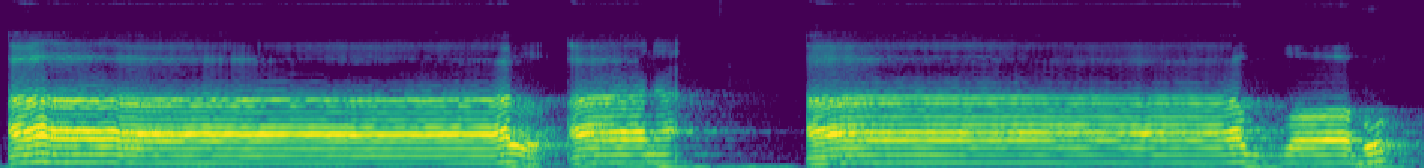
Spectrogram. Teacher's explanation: Carey ahza karo ini nah di sana masuk kategori Mad farqu cara membacanya dipanjangkan 6 harakat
